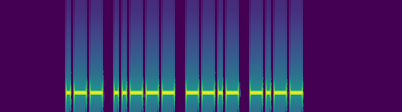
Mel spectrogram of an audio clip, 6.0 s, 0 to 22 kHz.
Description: Morse code, heard as a keyed tone, about 20 wpm, 700 Hz. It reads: W2QY
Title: Speed Racing - USA 1x2 Call Signs 17wpm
